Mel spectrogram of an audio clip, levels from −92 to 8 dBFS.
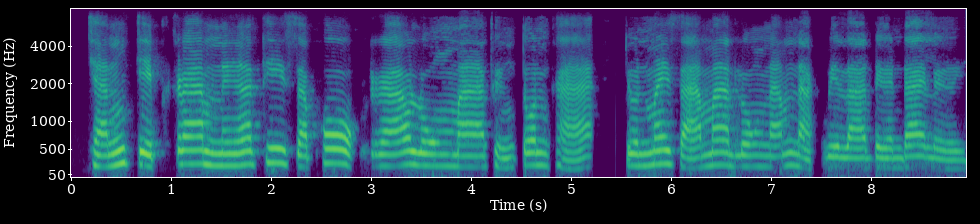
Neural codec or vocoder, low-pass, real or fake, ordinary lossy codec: none; 7.2 kHz; real; Opus, 16 kbps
